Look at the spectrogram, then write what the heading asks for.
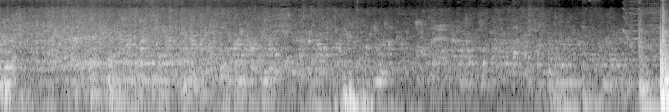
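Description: A toilet flushes with a steady rush of water that runs throughout, ending in a louder gurgling burst.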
